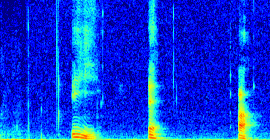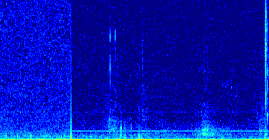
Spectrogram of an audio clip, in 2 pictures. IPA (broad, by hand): iː, e, æ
